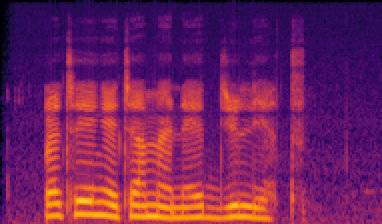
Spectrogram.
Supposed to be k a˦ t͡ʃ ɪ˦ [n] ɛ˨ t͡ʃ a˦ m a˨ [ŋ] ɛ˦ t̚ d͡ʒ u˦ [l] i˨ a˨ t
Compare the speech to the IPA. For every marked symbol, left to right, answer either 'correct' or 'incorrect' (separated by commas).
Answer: incorrect, incorrect, correct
